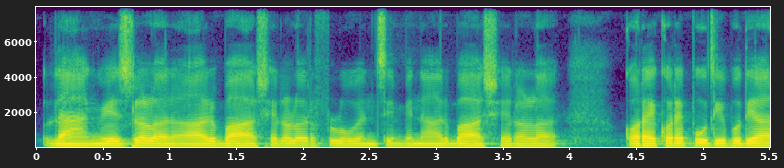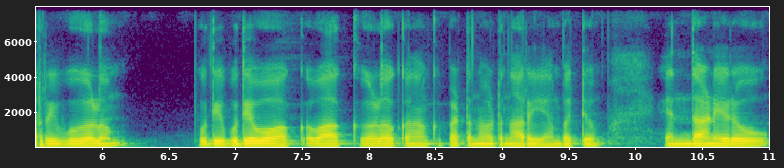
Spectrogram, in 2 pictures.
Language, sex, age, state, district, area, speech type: Malayalam, male, 18-30, Kerala, Thrissur, rural, spontaneous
